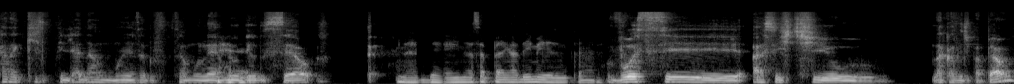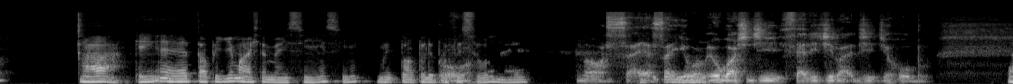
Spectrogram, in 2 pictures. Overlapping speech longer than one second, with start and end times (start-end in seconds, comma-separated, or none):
none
